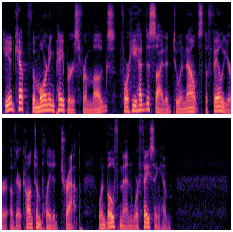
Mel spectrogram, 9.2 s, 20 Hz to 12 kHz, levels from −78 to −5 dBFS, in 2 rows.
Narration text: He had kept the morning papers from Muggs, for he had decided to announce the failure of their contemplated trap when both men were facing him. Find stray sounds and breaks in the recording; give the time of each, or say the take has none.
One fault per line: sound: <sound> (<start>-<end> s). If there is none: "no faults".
no faults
